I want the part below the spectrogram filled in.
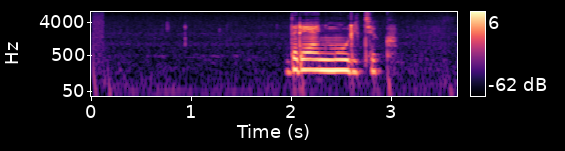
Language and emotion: Russian, angry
